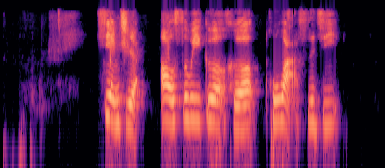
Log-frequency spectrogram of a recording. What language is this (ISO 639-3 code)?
zho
